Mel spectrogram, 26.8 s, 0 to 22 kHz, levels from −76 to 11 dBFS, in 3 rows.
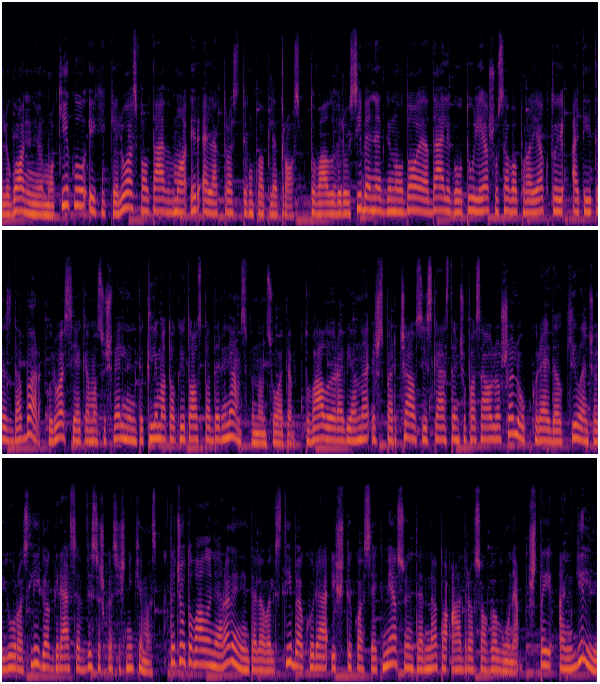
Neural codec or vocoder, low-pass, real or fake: none; 14.4 kHz; real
